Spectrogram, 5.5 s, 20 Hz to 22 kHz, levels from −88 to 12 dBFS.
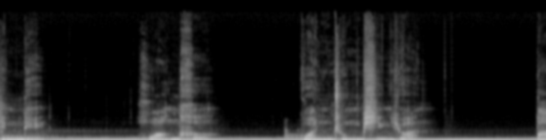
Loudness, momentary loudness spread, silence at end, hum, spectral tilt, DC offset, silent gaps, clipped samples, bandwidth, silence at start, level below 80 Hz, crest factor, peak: -17 LUFS; 8 LU; 0 s; none; -6.5 dB/octave; 0.6%; none; under 0.1%; 12 kHz; 0 s; -16 dBFS; 12 dB; -2 dBFS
